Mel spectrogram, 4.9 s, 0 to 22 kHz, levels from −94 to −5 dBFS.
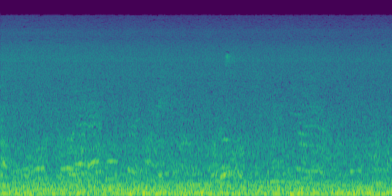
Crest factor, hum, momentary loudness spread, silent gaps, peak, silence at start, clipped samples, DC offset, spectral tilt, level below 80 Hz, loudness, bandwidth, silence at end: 12 dB; none; 2 LU; none; -8 dBFS; 0 s; under 0.1%; under 0.1%; -6 dB/octave; -24 dBFS; -23 LUFS; 16 kHz; 0 s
